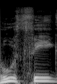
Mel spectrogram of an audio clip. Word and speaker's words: Houthi: Also du hast jetzt einmal Houthi gesagt. Das ist, glaube ich, die korrekte Aussprache. Sprachweise, ne? Also mit dem englischen TH eigentlich heißen die Houthi-Rebellen. Ne?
